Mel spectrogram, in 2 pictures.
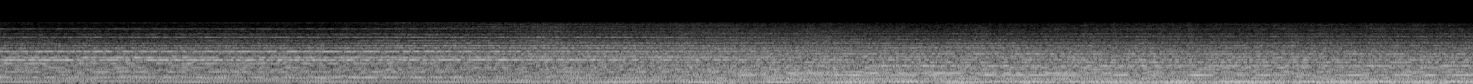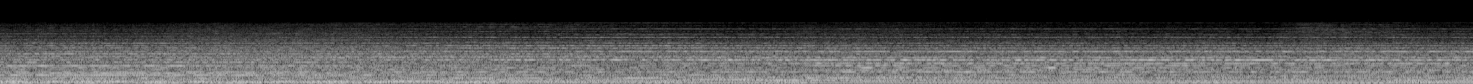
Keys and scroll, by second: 2.7 space, 3.8 space, 6.3 ctrl+z, 8.4 space, 14.2 space, 16.2-18.4 typing, 21.2-25.6 typing, 27.0 ], 27.8 [, 28.2 ].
